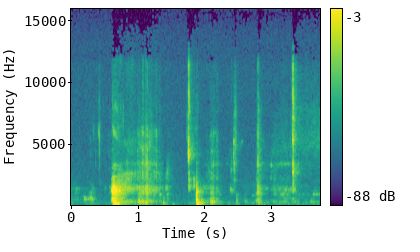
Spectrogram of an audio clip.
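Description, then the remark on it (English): Wet sipping of a gin cocktail: a strong slurp up front, then a few short, softer mouth and swallowing clicks spaced out over several seconds, with no talking. “And I'm going to go ahead and sip this bad boy.”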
